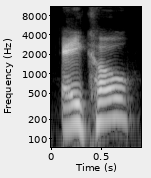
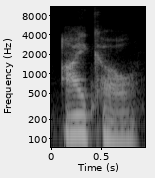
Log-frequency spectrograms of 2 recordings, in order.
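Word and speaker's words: Eiko: up pronouncing and they pronounce they like they pronounce it echo. It's not echo. It's eeko or echo.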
